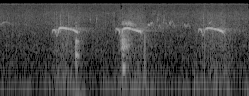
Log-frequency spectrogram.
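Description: A bird calling with short chirps, each rising then falling, about two-thirds of a second apart.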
